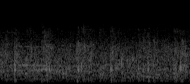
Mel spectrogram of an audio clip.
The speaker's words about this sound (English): How many years did you serve? Five. Come on. He stood between the enemy and you for 5 years. He ought to get a little bit more than that. Yeah, for anybody who's ever served, we applaud you. We thank you.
